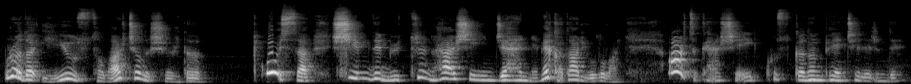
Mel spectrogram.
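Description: A woman's voice: medium pitch, lively intonation, a little slow. A woman voicing a brooding, embittered male craftsman who grumbles gloomily. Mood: bitter.

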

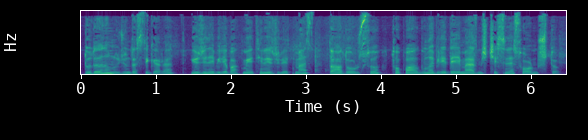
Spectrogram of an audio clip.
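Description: Expressive male audiobook narrator. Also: on the high side, fast talker. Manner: expressive storytelling.

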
